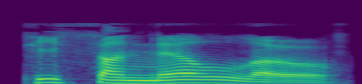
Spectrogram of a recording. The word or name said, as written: Pisanello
